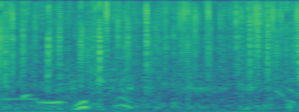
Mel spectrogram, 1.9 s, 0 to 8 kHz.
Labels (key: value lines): label: biophony, cascading saw
recorder: SoundTrap 600 or HydroMoth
